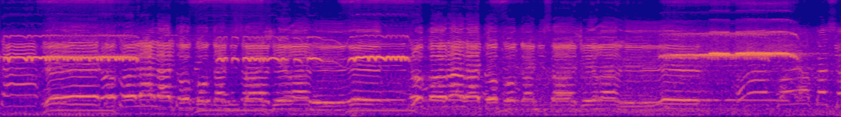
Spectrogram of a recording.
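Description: A group of demonstrators chanting and singing a protest song together, long held notes on raised voices.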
